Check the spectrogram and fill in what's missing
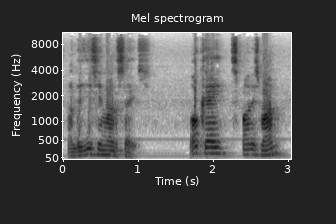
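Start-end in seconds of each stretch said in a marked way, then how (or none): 1.7-2.9 high, loud hawker's hail; eager salesman call. Acted. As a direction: hail him like a pushy seller.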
